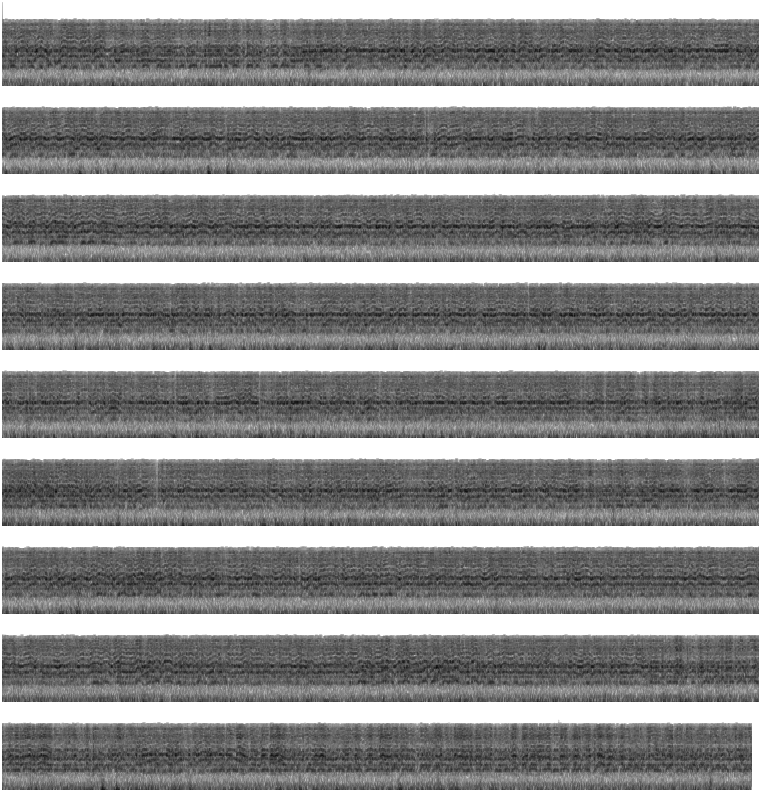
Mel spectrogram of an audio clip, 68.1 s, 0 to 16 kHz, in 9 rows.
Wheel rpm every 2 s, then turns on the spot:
180, 180, 170, 180, 180, 180, 180, 180, 180, 180, 180, 180, 170, 180, 180, 180, 180, 180, 180, 190, 190, 190, 180, 190, 180, 190, 180, 190, 190, 190, 190, 190, 180, 190.
none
